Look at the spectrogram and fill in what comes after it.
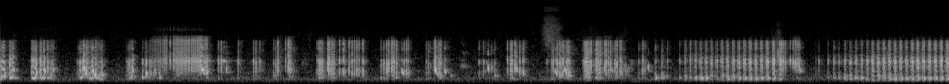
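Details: Hii-chan, a pet guinea pig at home, gives a steady run of rapid buzzy pulses, broken into choppy bursts early on, then a longer continuous vibrating rattle toward the end, with a faint short squeak midway.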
